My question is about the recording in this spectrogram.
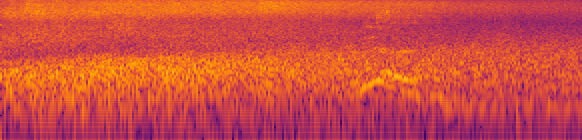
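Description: A big ocean wave crashing: a loud, sustained roaring wash of surf that continues throughout and eases slightly toward the end.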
